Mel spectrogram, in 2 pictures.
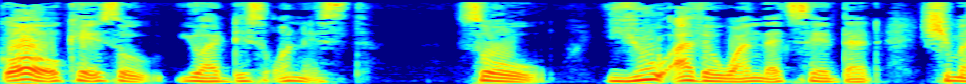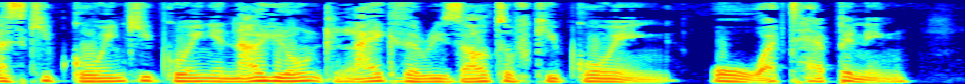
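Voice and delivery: plain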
